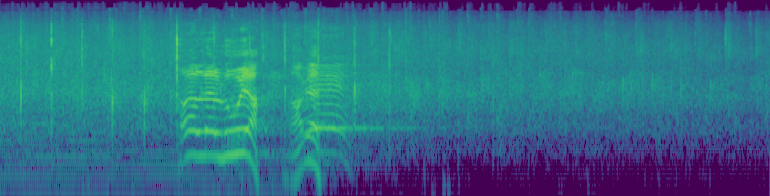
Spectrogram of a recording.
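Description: A church congregation gives a burst of applause during a Sunday Easter worship service, loud clapping from many hands over a few seconds while a voice speaks and sung tones sound over it.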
